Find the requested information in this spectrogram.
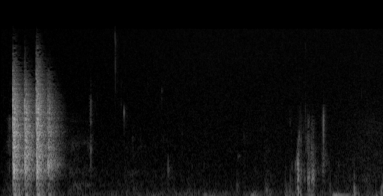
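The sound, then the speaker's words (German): Loud gulping swallows as someone drinks right after a toast, a dense burst of wet throat sounds lasting about a second, then near silence with a few faint, softer swallowing noises toward the end. “Ich habe gelesen, dass sich Leute über die sehr lauten Schluckgeräusche beschweren. Ja. Ich glaube, bei mir war eben gerade wieder sehr laut.”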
